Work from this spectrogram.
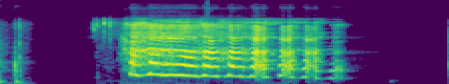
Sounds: Laughter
